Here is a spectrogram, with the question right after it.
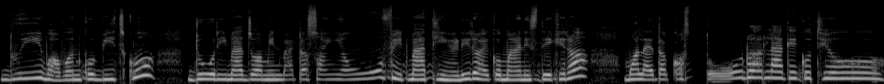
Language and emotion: Nepali, fearful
